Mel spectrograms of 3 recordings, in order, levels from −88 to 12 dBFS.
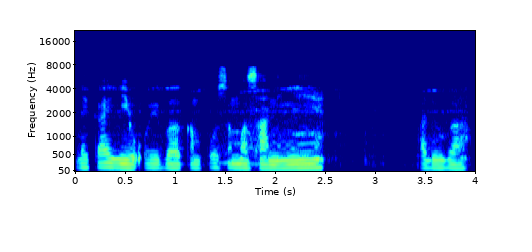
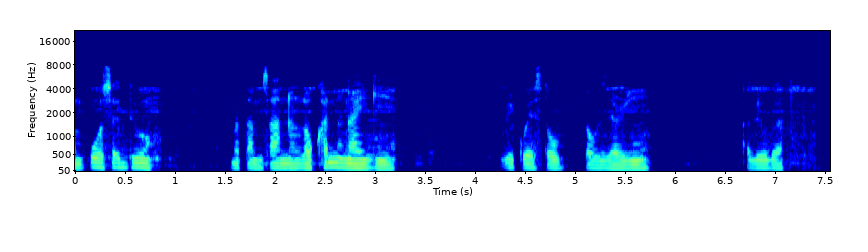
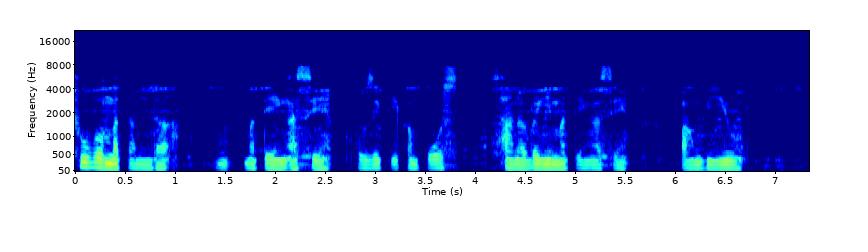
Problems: background sounds at intervals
